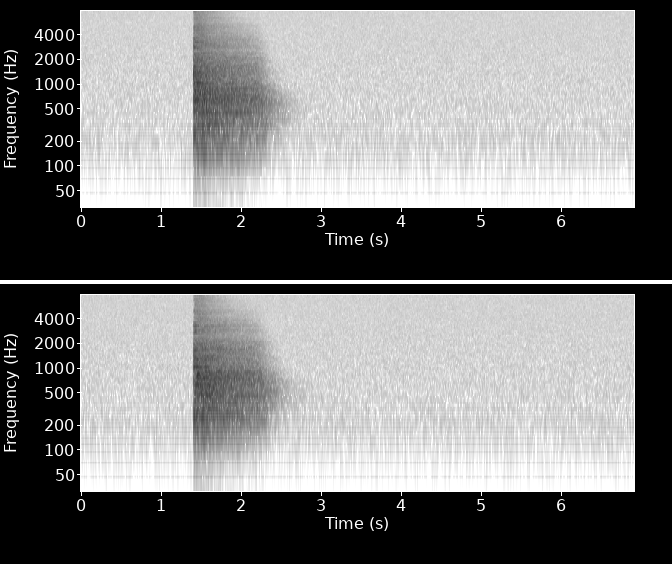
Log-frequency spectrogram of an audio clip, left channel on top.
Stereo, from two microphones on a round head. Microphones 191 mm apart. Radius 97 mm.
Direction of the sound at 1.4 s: 45° left (ahead or behind).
